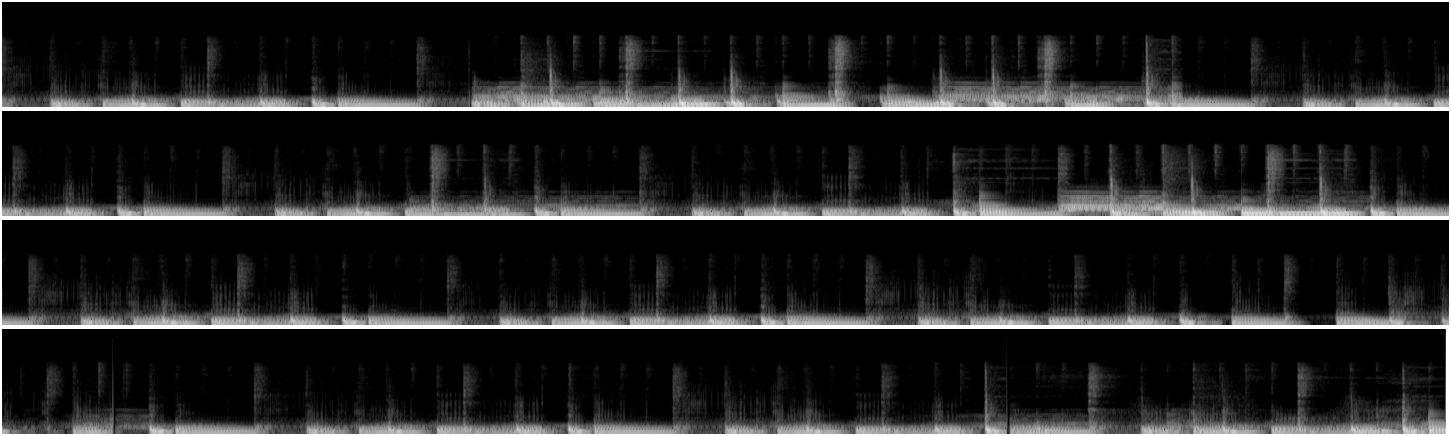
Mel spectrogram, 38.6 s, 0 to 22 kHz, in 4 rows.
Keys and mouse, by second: 2.8 Tab, 4.5 ctrl+Tab, 28.8 KP_5, 34.1 Tab, 35.4 Tab, 37.0 ctrl+r.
